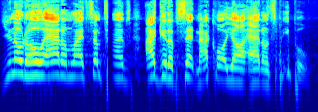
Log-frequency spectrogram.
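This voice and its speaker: A male preacher with a high voice delivers a sermon to his congregation. He drops into quiet, conversational asides, then builds into loud, shouted exhortations. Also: fast talker. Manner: swings from low murmurs to shouted exhortation. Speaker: pastor.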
